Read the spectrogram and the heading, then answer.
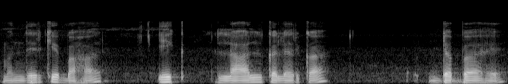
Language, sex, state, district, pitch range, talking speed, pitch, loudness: Hindi, female, Gujarat, Valsad, 90-115 Hz, 105 wpm, 95 Hz, -19 LUFS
